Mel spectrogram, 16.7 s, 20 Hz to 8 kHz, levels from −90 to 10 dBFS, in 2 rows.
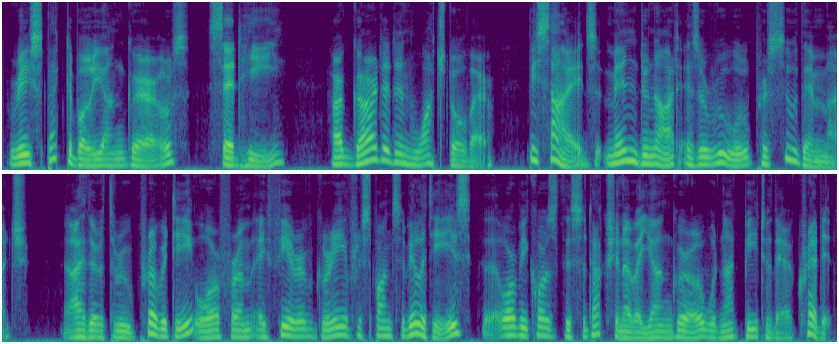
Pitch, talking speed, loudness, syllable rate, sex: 125 Hz, 160 wpm, -18 LUFS, 4.5 syllables/s, male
